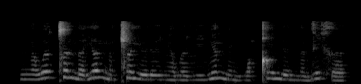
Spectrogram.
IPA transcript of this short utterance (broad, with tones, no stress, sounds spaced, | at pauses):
ŋ ə̃˩ w ɵ˥ ǀ ə̃˥ n ə˩ j ə˥ ŋ ə̃˩ ǁ ə̃˥ j ʉ˩ ɾ ʉ˩ ʎ ə̃˩ w ɵ˩ ʎ i˩ ʎ ə̃˥ n ĩ˩ b ɔ˩ ǃ i˥ n ʉ˩ n ə̃˩ d i˥ x ə˩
